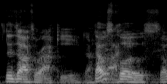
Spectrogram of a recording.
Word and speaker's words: Dothraki: And who are the Dothrakians? The Dothraki.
